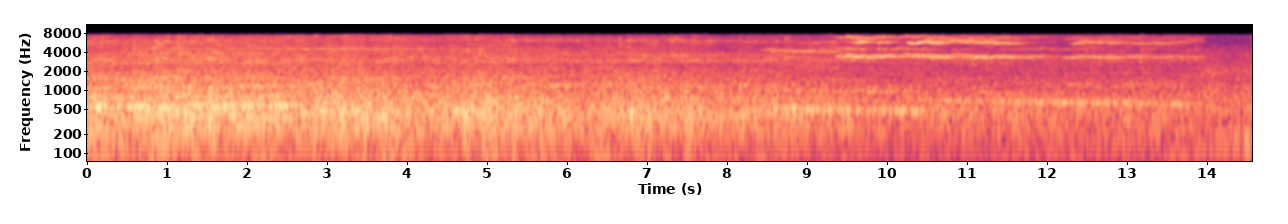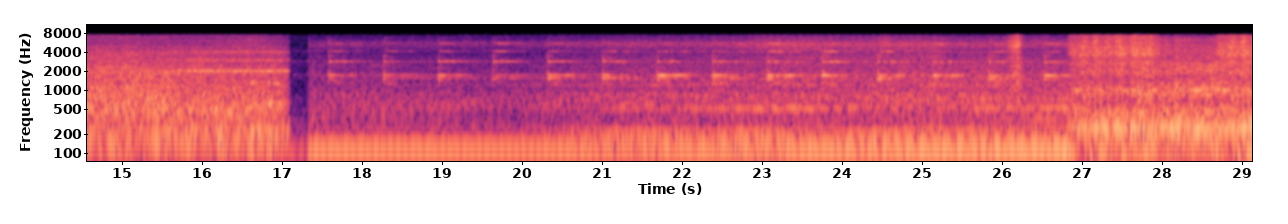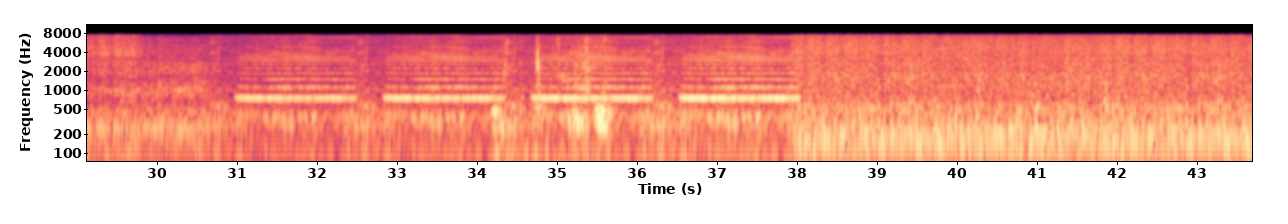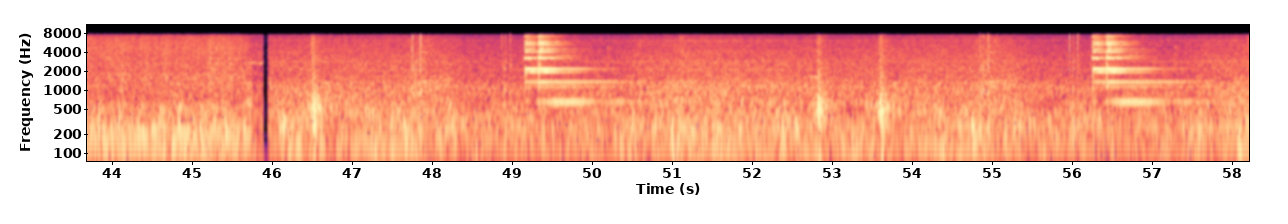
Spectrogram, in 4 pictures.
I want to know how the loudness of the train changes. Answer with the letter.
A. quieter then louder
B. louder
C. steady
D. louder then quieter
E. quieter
A.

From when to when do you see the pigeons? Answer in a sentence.
The pigeons can be heard from 34.1 to 35.8 s.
